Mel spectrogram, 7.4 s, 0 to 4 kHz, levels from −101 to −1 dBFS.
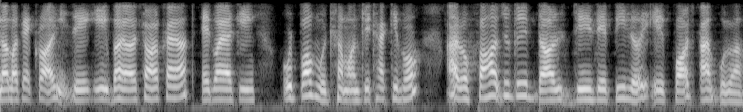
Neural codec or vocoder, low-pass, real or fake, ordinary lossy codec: codec, 16 kHz, 1 kbps, FunCodec, trained on LibriTTS, 50 frames a second; 3.6 kHz; fake; none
